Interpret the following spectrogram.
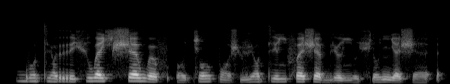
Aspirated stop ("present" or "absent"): absent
